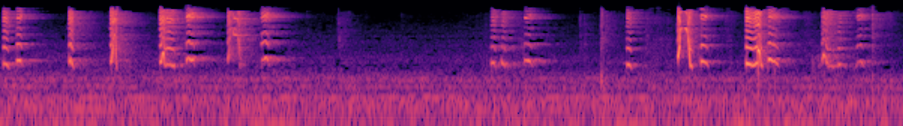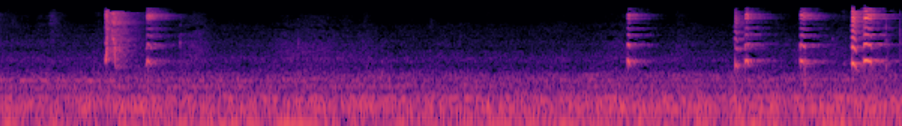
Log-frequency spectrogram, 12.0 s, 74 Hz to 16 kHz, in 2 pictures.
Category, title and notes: Sound effects > Objects / House appliances
Dog playing with a squeaky toy. Sounds like body movement and gas boiler in the background. iPhone 15 Pro video recordings extracted via Audacity 3.7.5.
